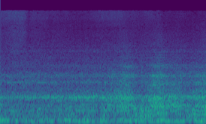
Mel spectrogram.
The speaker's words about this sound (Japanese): まあ、今長いねえー鉄橋を渡っておりますはいおまあ反対のねすれ違い風圧を感じる音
